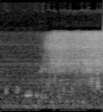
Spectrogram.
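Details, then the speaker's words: Breath delivery by the speaker's own mechanical ventilator at the close of a spoken podcast recording: a soft murmur gives way to a steady rushing hiss of air. "name is that noise you're hearing is my ventilator"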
